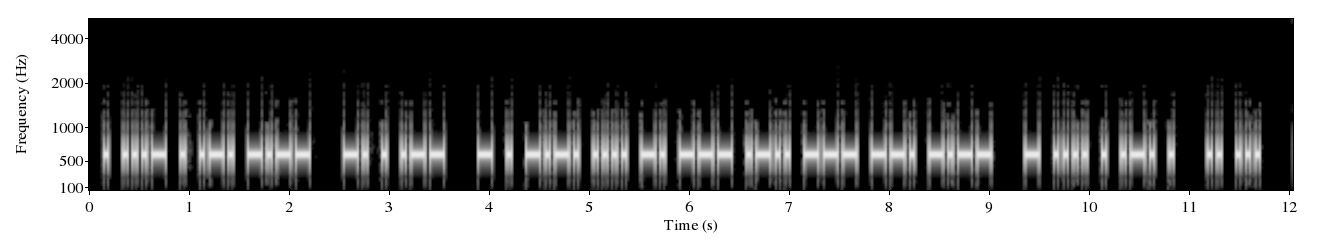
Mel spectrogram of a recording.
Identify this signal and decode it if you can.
Morse code, heard as a keyed tone, about 25 wpm, 600 Hz. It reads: EVERY NEW TECHNOLOGY THERE IS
